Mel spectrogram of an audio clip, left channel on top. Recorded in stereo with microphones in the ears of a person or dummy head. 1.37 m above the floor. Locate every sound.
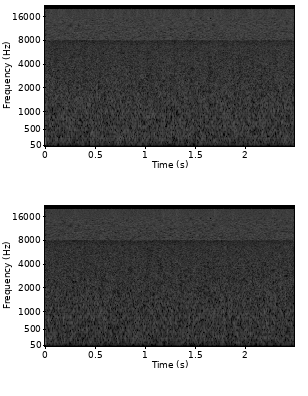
Only background noise.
